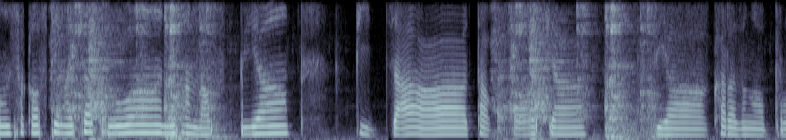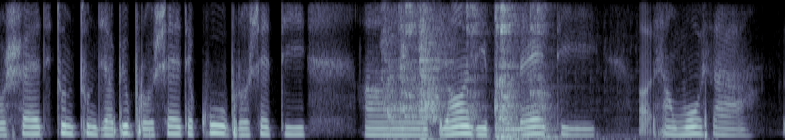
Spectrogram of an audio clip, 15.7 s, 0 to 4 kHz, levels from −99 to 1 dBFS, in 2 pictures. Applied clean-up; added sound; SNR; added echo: none; Dishes, pots, and pans; 9 dB; none.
